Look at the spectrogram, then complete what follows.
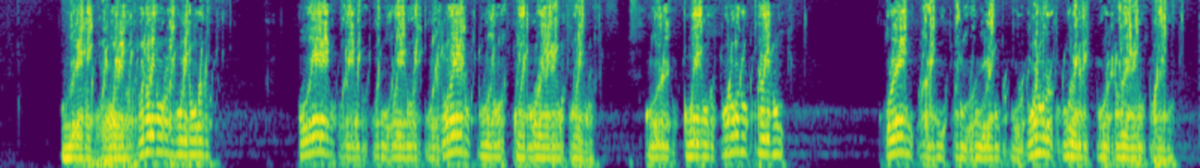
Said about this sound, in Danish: hvilken sang synger de med vand i munden-quizzen?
